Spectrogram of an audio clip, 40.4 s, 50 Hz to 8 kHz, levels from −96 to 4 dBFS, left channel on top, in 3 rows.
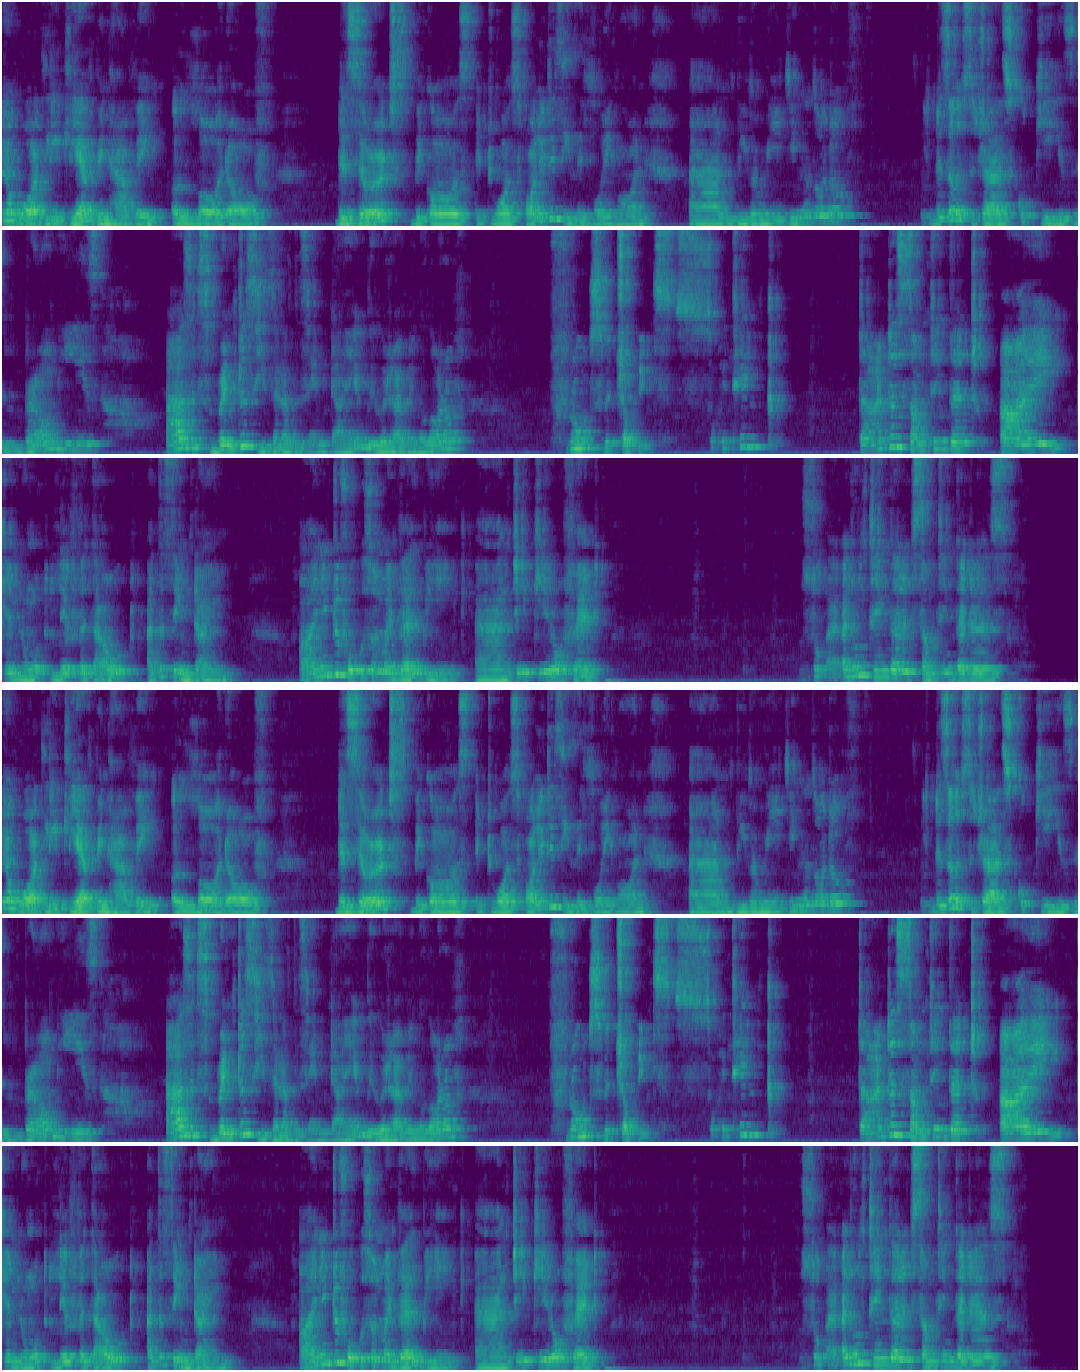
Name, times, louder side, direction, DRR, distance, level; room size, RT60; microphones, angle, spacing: voice 1, 0.0-3.3 4.2-10.5 11.5-15.0 15.5-19.2 20.3-22.9 24.2-25.7 25.9-28.5 28.7-29.7 30.6-32.6 32.8-34.3 36.9-39.4, right 1 dB, 90° right, 3 dB, 5.9 m, -33 dB
15.0 x 11.0 x 6.9 m, 0.43 s
head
